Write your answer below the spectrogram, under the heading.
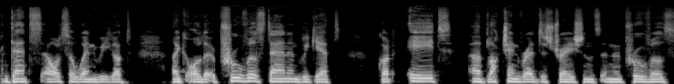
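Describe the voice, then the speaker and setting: At a moderate pace, a man with a German accent speaks at medium pitch, the sound dry and close with no echo. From Germany. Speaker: crypto exchange CEO. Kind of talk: interview. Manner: halting.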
